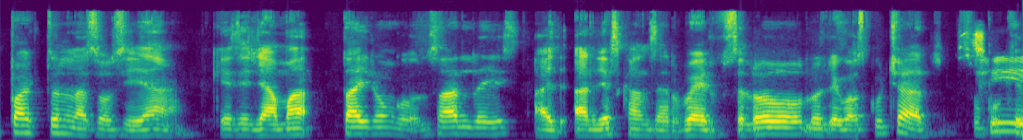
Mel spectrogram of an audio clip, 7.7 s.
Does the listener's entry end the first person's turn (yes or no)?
yes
